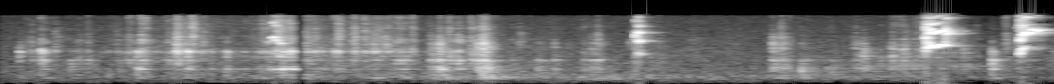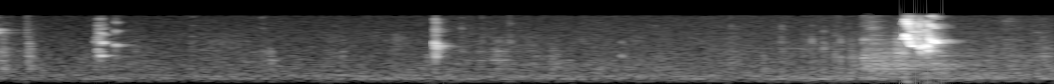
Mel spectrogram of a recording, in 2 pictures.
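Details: Rosy-faced lovebird (Agapornis roseicollis) opens with a few seconds of busy, squeaky chatter, then gives scattered shrill, harsh chirps at uneven intervals with quiet gaps, with street noise such as cars, motorbikes and bicycles.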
